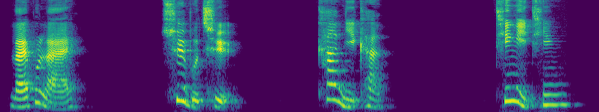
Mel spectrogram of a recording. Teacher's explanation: When 不 bù and 一 yī come between reduplicated verbs, they are read as the neutral tone.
